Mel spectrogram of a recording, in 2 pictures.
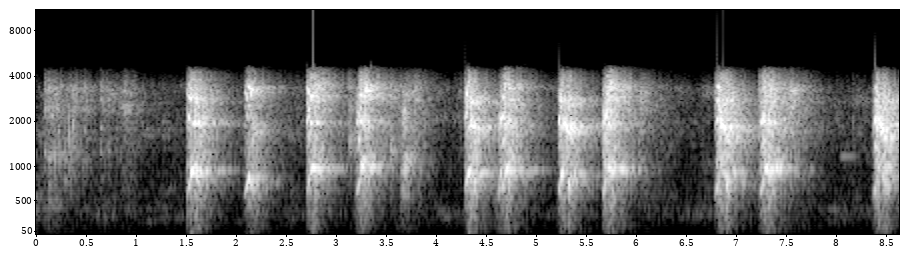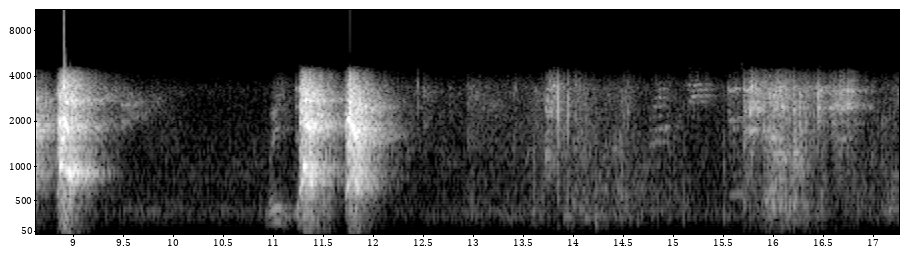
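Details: A little one-year-old dog playing with a fake pumpkin barks in sharp, bright bursts, mostly in a quick run of about a dozen barks, then a pause, a pair more, and faint softer sounds near the end.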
